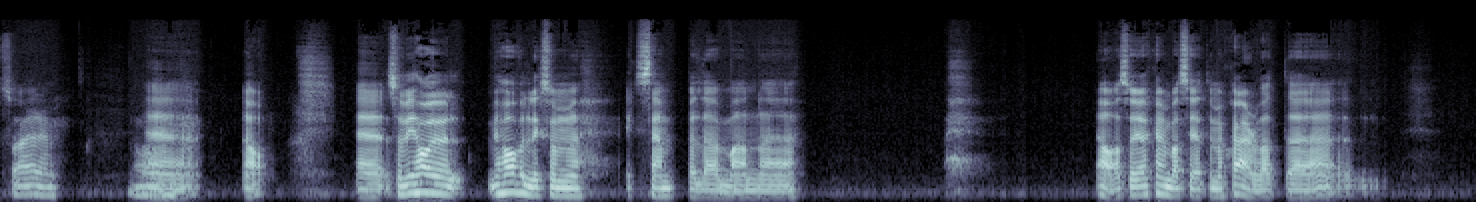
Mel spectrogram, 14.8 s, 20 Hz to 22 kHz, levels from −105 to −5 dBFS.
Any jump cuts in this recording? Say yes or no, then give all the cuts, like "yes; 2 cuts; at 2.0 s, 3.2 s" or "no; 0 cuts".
no; 0 cuts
